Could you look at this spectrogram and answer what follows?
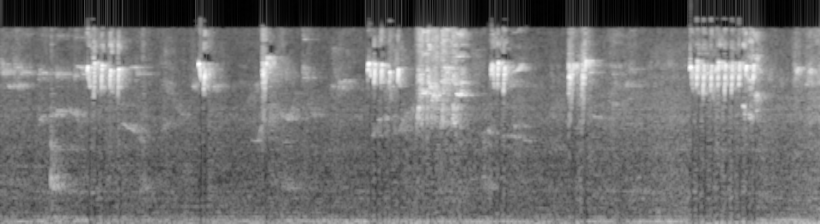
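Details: A sunbird sings 'nembak cililin' for songbird training, giving loud, sharp, high chirp bursts roughly every half second to second, some fused into buzzy trills, above a low droning hum.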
